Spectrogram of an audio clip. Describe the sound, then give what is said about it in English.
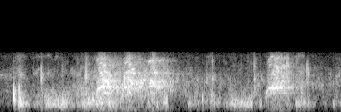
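Dogs that are out bark in a couple of clustered, noisy bursts, with quieter yelps and rustling in between; no one speaks. “Oh, the dogs are out.”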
